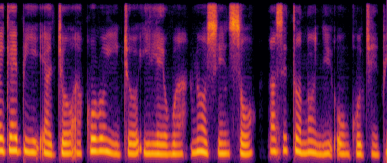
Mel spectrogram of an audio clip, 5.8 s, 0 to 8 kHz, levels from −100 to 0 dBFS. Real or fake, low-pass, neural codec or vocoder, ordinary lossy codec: fake; 7.2 kHz; codec, 16 kHz, 1 kbps, FunCodec, trained on Chinese and English, 50 frames a second; none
